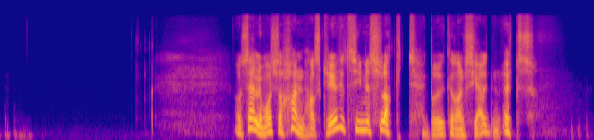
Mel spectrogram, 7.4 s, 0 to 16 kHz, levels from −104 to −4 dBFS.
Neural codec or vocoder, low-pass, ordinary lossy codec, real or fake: codec, 24 kHz, 1 kbps, SNAC; 10.8 kHz; none; fake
